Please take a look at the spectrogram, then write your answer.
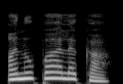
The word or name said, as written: ಅನುಪಾಲಕ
